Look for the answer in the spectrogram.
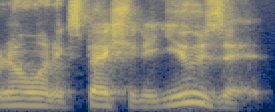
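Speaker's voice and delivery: normal talking voice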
